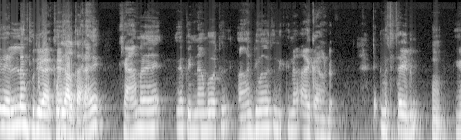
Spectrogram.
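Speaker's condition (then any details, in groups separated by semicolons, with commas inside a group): Cerebral palsy; from birth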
